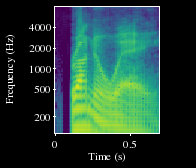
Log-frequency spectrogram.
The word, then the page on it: runaway: American English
